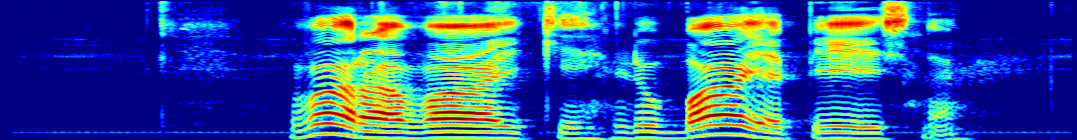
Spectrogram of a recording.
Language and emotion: Russian, sad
